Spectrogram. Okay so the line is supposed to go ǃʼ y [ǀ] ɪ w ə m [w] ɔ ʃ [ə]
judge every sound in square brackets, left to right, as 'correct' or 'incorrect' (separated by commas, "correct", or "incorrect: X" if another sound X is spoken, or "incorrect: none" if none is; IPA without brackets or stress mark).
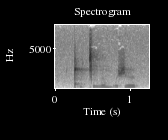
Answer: correct, incorrect: b, correct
